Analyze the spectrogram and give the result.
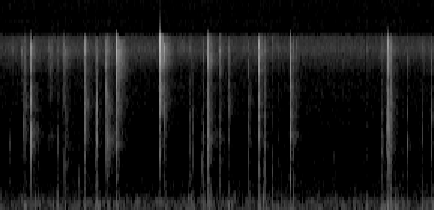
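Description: Long teal acrylic nails tap rapidly on a flat acrylic rhinestone sticker sheet of clear and blue faceted plastic gems on white paper backing. The result is a quiet, irregular run of short, sharp clicks with a bright, crinkly edge and no ring after each tap.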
